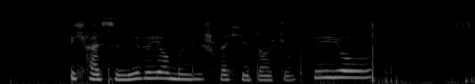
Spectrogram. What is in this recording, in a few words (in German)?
Krio Vorstellung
